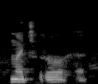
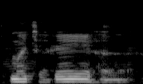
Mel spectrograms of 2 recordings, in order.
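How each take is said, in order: First: The middle vowel is an open a sound. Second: The middle vowel leans toward an e sound. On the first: "Aslinya kan majroha" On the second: "meringankan bunyi fathah kepada kasroh"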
